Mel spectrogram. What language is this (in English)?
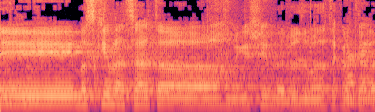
Hebrew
